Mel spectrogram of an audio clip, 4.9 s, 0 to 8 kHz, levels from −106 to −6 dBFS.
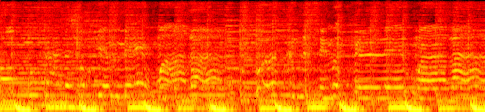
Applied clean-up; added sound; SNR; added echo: none; none; none; reverberation time 0.8 s.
